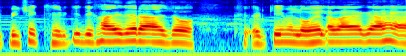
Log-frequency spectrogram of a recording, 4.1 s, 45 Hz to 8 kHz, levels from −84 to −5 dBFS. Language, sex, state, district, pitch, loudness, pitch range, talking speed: Hindi, male, Jharkhand, Garhwa, 170 Hz, -15 LUFS, 155-175 Hz, 190 wpm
